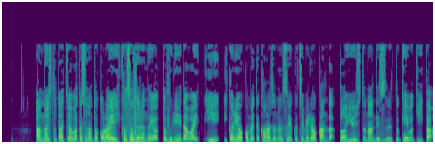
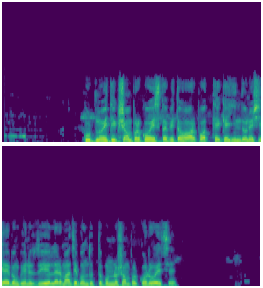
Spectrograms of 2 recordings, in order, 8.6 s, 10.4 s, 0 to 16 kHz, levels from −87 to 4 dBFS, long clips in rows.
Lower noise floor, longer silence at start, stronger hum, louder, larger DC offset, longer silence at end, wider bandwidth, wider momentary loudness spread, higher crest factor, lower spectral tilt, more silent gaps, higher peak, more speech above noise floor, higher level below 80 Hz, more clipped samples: second, -57 dBFS vs -63 dBFS; first, 0.7 s vs 0.15 s; neither; second, -19 LUFS vs -14 LUFS; neither; second, 0 s vs 1.7 s; first, 11.5 kHz vs 7.6 kHz; about the same, 7 LU vs 7 LU; first, 20 dB vs 14 dB; second, -2 dB/octave vs -6 dB/octave; second, none vs 1.38-1.42 s; about the same, 0 dBFS vs -2 dBFS; second, 37 dB vs 49 dB; second, -74 dBFS vs -56 dBFS; neither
